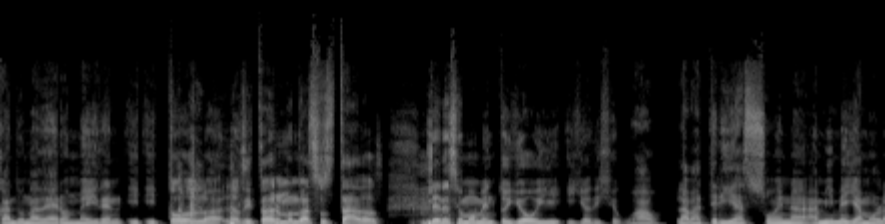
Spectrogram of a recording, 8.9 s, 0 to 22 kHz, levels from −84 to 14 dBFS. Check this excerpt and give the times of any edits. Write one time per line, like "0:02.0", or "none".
0:01.4
0:02.4
0:04.3
0:06.6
